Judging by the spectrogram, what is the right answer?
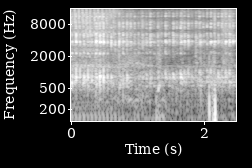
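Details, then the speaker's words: Possibly scratch-built British model steam engine, oiled and run on gas burner with hot water in boiler: light, fast, even chuff with steady ticking, no knocks or hesitation; running smoothly and very quietly. "yes there we go look at that lovely very quiet too"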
